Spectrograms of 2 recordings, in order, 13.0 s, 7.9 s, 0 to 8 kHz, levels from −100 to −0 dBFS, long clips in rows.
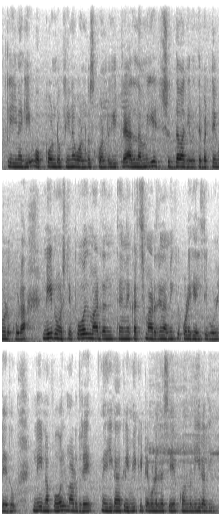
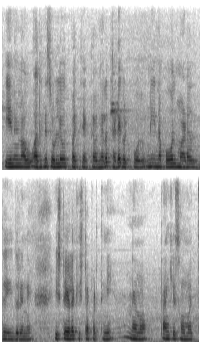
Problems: none marked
